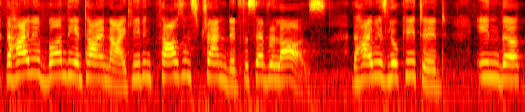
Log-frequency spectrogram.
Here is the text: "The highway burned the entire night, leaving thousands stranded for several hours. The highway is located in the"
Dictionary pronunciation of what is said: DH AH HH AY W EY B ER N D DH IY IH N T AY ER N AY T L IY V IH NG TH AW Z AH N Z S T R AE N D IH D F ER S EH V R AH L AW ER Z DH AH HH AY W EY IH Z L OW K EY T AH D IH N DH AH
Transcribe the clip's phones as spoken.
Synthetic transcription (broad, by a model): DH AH HH AY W EY B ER N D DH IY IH N T AY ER N AY T L IY V IH NG T AW Z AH N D S T R AE N D IH D F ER S EH V R AH L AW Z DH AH HH AY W EY IH Z L OW K EY T AH D IH N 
